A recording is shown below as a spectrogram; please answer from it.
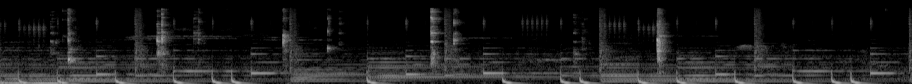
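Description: Prawn marinade ingredients for spicy green chilli prawns being mixed in a bowl, with a run of close, sharp clinks and taps of a spoon against the dish at an uneven rhythm.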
